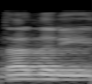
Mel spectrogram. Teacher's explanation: دال ساکن پہ قلقلہ ہے، را باریک ہے، ری مدہ ہے تو حرکات لمبا ہے۔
